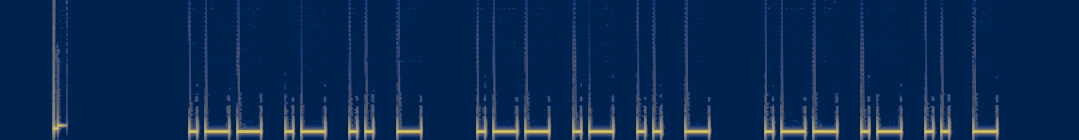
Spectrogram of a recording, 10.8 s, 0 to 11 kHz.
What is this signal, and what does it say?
Morse code, heard as a keyed tone, about 15 wpm, 700 Hz. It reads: WAIT WAIT WAIT
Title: Top 500 Words Repeated 15wpm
